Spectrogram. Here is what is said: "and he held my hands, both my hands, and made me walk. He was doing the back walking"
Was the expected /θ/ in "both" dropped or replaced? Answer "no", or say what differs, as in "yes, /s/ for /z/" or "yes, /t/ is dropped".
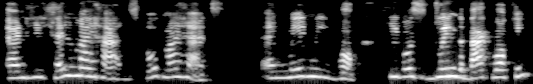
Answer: yes, /t/ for /θ/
